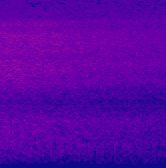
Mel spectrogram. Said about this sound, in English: Just listen to the calming waves as you feel the warmth.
